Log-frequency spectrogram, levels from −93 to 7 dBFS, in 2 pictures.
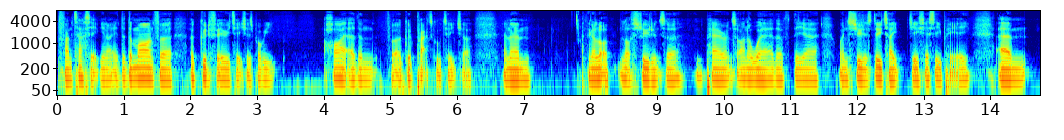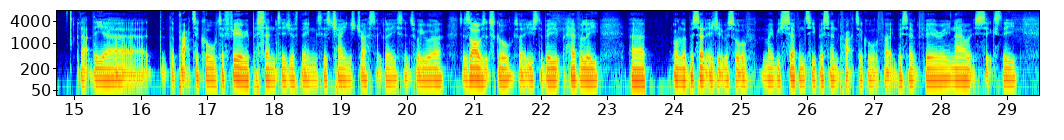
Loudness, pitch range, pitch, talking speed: -26 LUFS, 100-110 Hz, 100 Hz, 185 wpm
